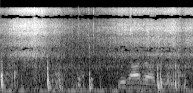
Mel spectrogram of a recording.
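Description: Flat metal spatula scraping and sloshing through thick molten jaggery in a wooden tray, with a few soft knocks. A brief bit of a voice comes near the end.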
